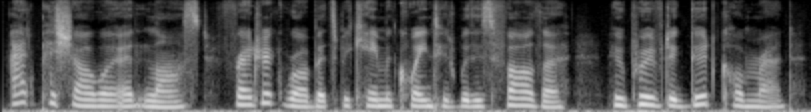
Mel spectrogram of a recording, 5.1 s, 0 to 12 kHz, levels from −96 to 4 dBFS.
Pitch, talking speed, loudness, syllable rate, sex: 195 Hz, 190 wpm, -17 LUFS, 6.5 syllables/s, female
